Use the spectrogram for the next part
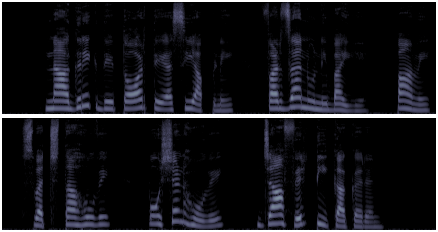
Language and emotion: Punjabi, neutral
